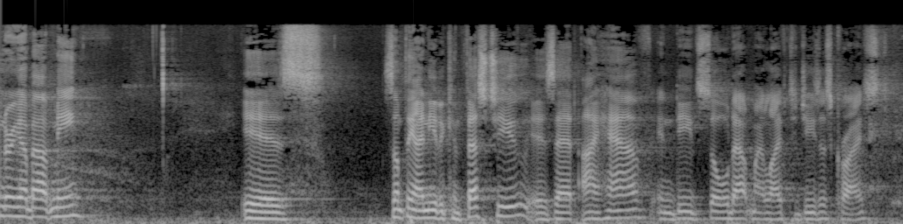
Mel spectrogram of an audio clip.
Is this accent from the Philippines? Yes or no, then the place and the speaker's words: yes; Philippines; I am Filipino, all right?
